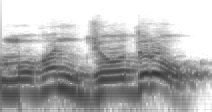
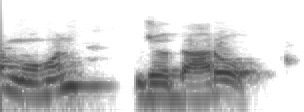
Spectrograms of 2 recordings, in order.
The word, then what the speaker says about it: मोहनजोदड़ो: ठीक है, मोहनजोदड़ो है वैसे इसकी प्रॉपर प्रोनाउंसिएशन, बट हम क्या बोलते हैं, मोहनजोदारो।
